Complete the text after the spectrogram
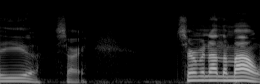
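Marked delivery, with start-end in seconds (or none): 1.8-2.6 louder, right into the mic. Real, not acted. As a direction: speak up into the mic. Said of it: "You gotta talk into the mic".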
